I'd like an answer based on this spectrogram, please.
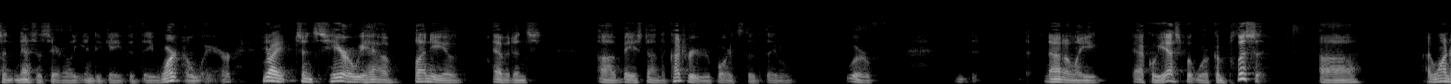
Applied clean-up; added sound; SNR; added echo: neural mask model DeepFilterNet 3.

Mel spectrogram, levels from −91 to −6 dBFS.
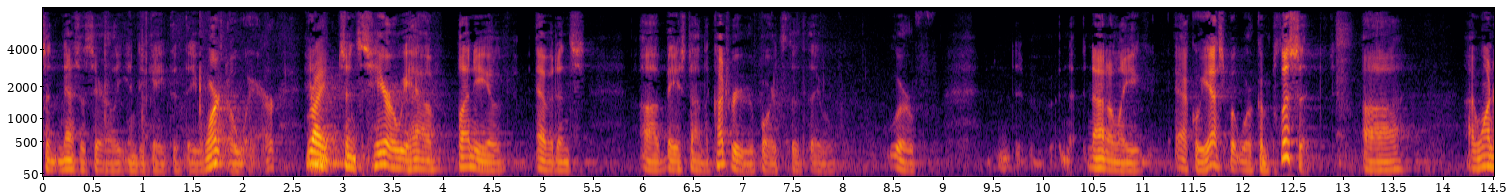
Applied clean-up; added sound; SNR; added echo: none; none; none; none.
